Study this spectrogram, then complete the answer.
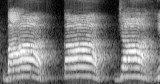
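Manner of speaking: बार, कार, जार each loud with a long "aa"; long sound. Shown as a demonstration. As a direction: stretch the vowel in बार, कार and जार, one by one. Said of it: "long sound आ रहा है". (बार, कार, जार ज़ोर से, लंबे "आ" के साथ)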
